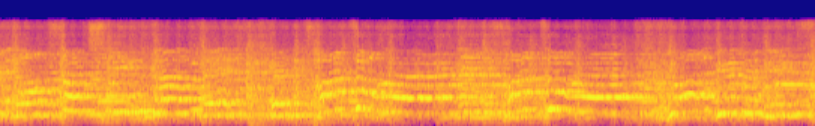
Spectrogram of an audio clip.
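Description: A voice singing a sustained, sliding melody over instrumental pop music.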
